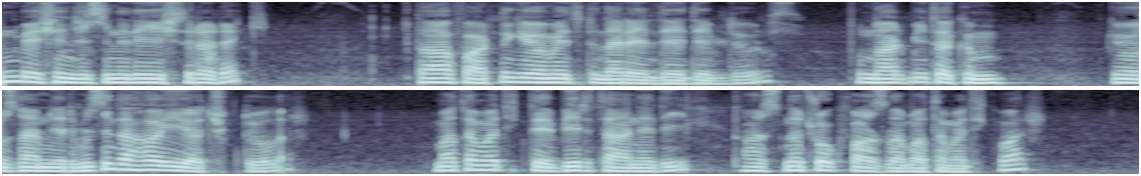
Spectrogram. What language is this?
Turkish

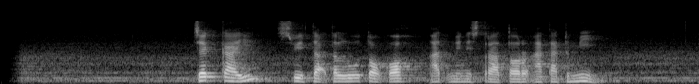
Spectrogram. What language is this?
Javanese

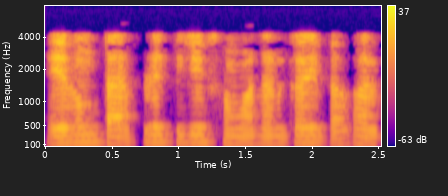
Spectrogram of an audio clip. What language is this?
Bangla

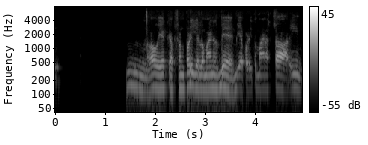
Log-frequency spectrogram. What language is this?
Gujarati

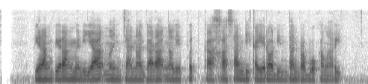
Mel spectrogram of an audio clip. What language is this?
Sundanese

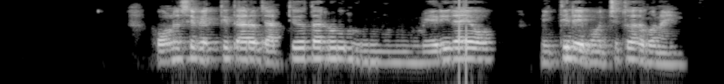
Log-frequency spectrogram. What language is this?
Odia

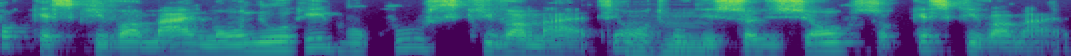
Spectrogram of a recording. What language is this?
French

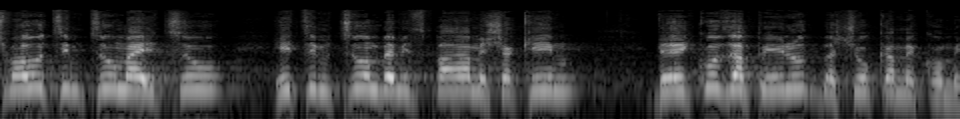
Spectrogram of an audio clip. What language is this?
Hebrew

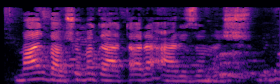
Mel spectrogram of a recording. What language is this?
Georgian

